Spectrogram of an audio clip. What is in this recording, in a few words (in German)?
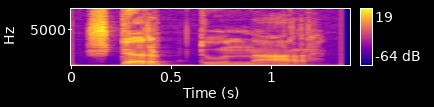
Narr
